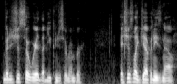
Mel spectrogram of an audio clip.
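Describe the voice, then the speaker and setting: A man's voice: on the low side, quick pace, a little mellow. A young man co-hosting a casual podcast chat, easygoing and laid-back, often trailing off mid-sentence. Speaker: podcast co-host.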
